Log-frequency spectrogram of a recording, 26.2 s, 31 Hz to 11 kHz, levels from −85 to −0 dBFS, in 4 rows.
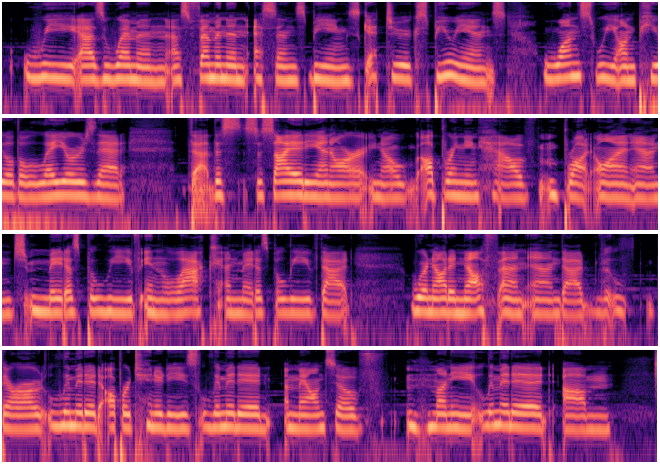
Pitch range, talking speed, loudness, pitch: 180-200 Hz, 125 wpm, -19 LUFS, 190 Hz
